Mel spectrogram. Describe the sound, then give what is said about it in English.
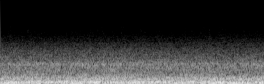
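Steady, loud rumble of a car's road noise from inside the cabin while driving, a constant low roar and hiss of tires on pavement with no talking. “This car makes so much road noise.”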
